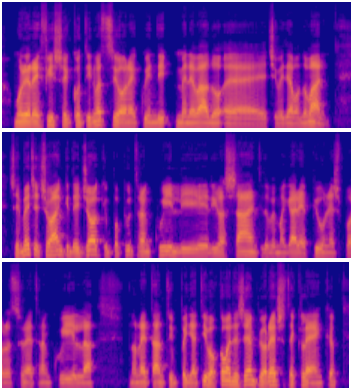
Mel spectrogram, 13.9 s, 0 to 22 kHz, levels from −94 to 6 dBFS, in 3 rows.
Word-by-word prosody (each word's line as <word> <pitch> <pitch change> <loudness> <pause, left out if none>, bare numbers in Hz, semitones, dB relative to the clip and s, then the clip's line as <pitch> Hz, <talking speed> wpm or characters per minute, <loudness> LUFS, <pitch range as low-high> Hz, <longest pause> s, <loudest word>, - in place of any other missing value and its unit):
morirei 110 -1 +6
fisso 120 -2 -1
in 105 - -4
continuazione, 115 -2 0
quindi 105 +1 -3
me 100 -1 -3
ne 95 0 +1
vado, 95 -1 +3
ehm, 85 -2 -1
e - - -9
ci - - -8
vediamo 90 0 -2
domani." 95 +3 +3 0.4
Se - - -7
invece 145 +5 +1
c'ho 125 - -1
anche 125 0 +4
dei 115 -1 -1
giochi 140 +3 +2
un 110 - -11
po' - - -9
più 130 0 -9
tranquilli, 110 -2 -3
rilassanti, 110 0 0
dove 100 -1 -10
magari 105 +2 0
è - - -7
più 110 -1 -6
un'esplorazione 100 +1 -6
tranquilla, 100 0 -2 0.4
non 100 +1 -5
è 110 - +3
tanto 105 0 0
impegnativo, 105 +3 0
come 135 -1 +4
ad 120 - 0
esempio 120 -1 +2
Ratchet& 125 +1 +3
Clank 110 +2 +1
105 Hz, 170 wpm, -26 LUFS, 100-115 Hz, 0.4 s, morirei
